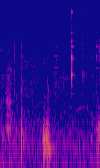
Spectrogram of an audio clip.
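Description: A few light clicks and clinks of snack pieces and fingers against a plate, the clearest about a second and a half in, with a short spoken word just before it.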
